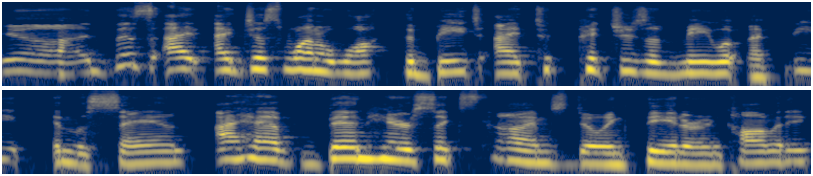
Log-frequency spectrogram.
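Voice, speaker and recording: With hardly any pauses, a woman speaks in an animated tone at a medium pitch with ordinary pitch variation. The sound is dry and close, with no echo. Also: moderate pace. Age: 60s. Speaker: improv comedian and teacher. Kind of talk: casual chat.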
